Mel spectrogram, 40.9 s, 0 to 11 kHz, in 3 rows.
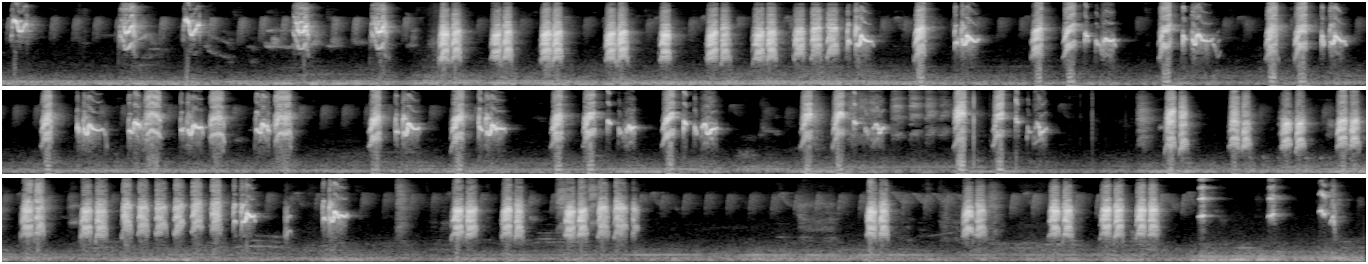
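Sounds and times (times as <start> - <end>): bird singing harsh chattering notes: 0.0 - 40.9.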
